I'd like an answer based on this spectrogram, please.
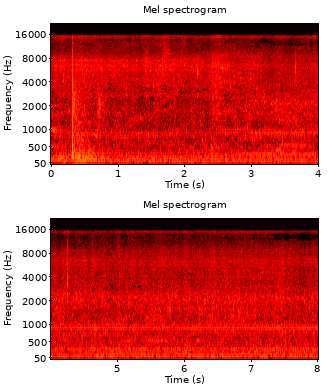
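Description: Small fountain's bell-shaped water jet splashing steadily into its basin, faint and even, with a few light knocks in the first second.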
